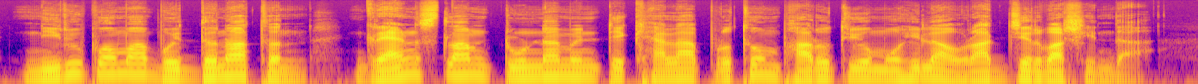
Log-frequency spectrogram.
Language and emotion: Bengali, neutral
